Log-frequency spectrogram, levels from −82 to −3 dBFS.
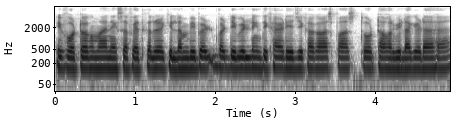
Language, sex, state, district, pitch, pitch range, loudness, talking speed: Rajasthani, male, Rajasthan, Churu, 145 Hz, 140-145 Hz, -14 LUFS, 255 wpm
